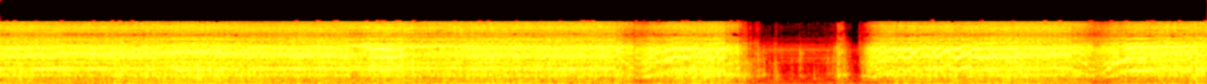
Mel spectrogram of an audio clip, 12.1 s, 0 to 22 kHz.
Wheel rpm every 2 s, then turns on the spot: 200, 200, 190, 100, 90, 160.
none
